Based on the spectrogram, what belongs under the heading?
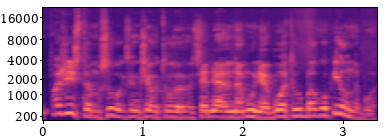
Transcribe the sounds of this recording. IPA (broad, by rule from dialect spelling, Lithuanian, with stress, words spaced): pɐˈʒʲiːstɐmʊs ˈuːbɐks ʊŋksʲˈt͡ʃʲɛʊ ˈtuː sʲɛˈnʲæːlʲʊ nɐˈmuː nʲɛˈbuːɐ ˈtuː ʊbɐˈɡuː ˈpʲiːlˠnɐ ˈbuːɐ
